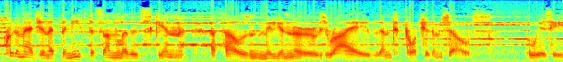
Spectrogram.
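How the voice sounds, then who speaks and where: Deep, gravelly male suspense narrator. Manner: ominous, theatrical. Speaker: host and narrator. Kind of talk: scripted suspense radio narration. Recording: tinny old radio broadcast, loud music.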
